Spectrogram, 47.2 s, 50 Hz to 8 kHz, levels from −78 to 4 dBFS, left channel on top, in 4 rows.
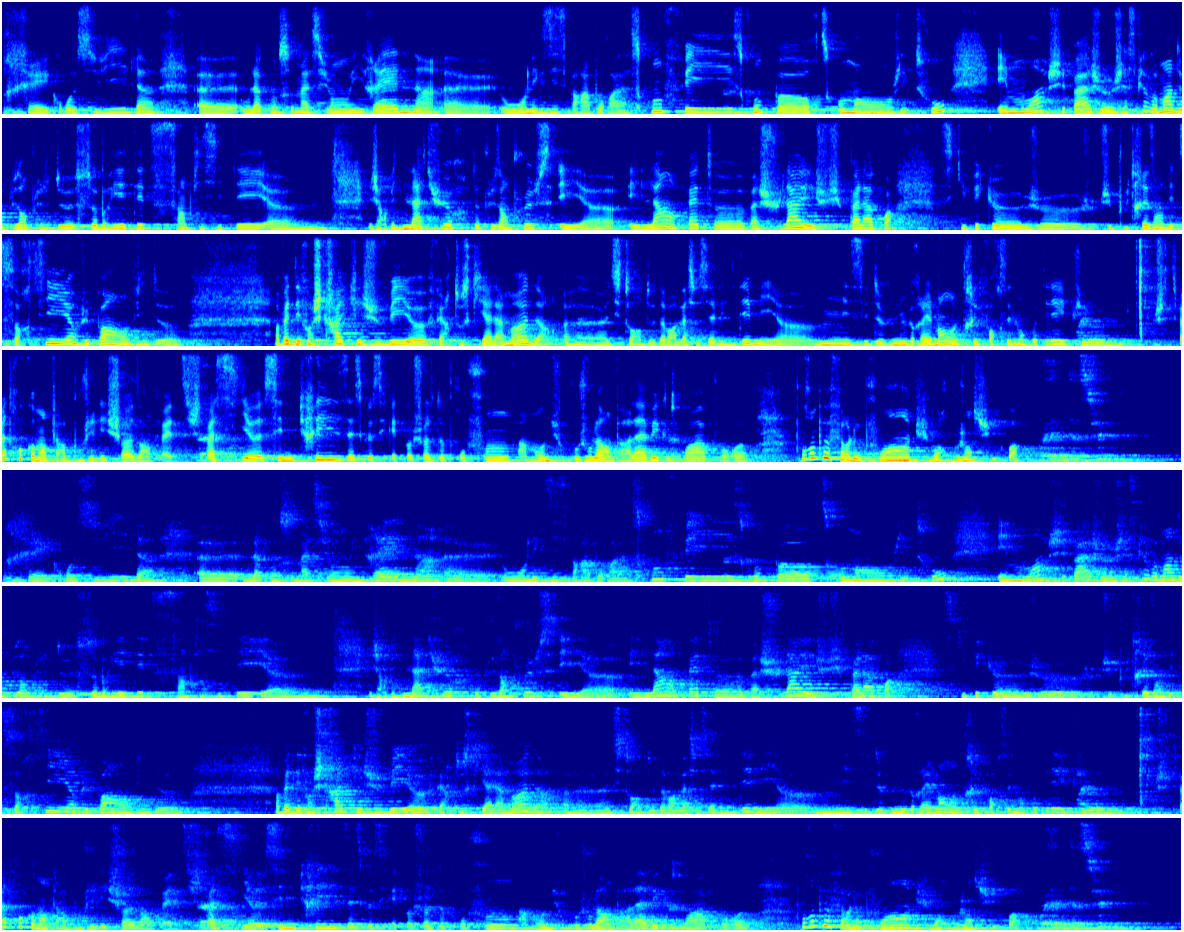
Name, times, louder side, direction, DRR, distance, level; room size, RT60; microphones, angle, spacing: voice 1, 0.0-21.1 21.4-45.6, left 5 dB, 75° left, 11 dB, 0.3 m, -30 dB
voice 2, 7.2-7.5 34.3-34.5 37.2-37.7 42.0-42.2 45.7-46.4, equal, 35° left, -4 dB, 2.6 m, -39 dB
11.5 x 4.5 x 6.4 m, 2.1 s
head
